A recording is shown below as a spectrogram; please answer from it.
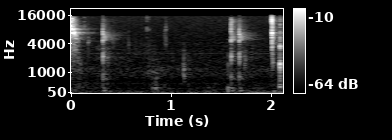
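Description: A few faint, scattered clicks from a computer mouse and keyboard.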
